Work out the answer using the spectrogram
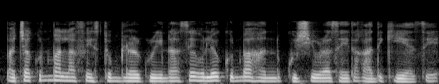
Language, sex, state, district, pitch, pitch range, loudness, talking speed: Nagamese, female, Nagaland, Dimapur, 155 Hz, 150-170 Hz, -15 LUFS, 245 wpm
